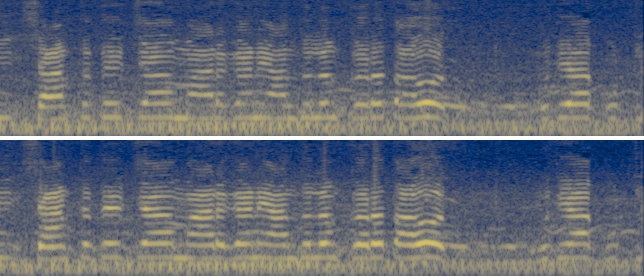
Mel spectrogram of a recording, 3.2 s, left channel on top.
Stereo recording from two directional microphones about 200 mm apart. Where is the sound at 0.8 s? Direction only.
30° right (ahead or behind).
